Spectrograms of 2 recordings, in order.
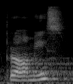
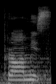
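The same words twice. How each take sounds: First: promise with a questioning rise at the end; asking promise. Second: promise as a settled statement, no rise; firm promise. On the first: Bhanu asking her cousin to promise, promise rising like a question. She asks, he answers. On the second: Cousin reassuring Bhanu, promise said firmly with a falling end. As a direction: answer promise plainly and surely, falling. He answers her question. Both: A narrator's reading.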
